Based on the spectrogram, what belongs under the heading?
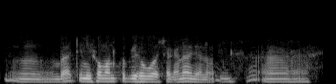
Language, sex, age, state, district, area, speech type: Assamese, male, 60+, Assam, Majuli, urban, conversation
